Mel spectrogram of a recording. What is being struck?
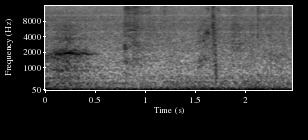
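Nothing is struck.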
